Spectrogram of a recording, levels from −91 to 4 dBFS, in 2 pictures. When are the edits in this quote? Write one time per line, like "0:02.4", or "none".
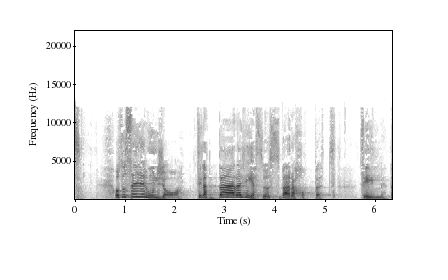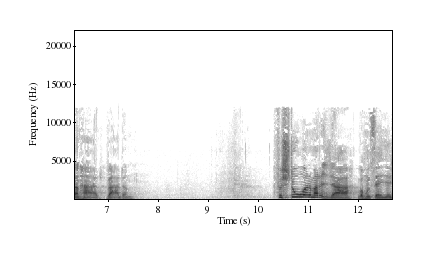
none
